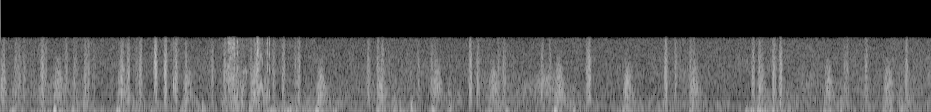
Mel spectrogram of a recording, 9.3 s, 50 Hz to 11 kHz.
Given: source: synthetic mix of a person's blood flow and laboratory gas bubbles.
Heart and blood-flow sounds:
Doppler ultrasound of blood flow; subclavian vein
1.70-1.79 s: bubbles
2.19-2.73 s: bubbles
From the record:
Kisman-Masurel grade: 211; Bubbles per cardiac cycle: several, 3 to 8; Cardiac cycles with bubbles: 1 to 10%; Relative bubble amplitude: barely perceptible (0.100 to 0.250); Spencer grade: 1 (occasional bubble signal discernible with the cardiac motion signal, with majority of cardiac periods free of bubbles); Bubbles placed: anywhere in the cardiac cycle

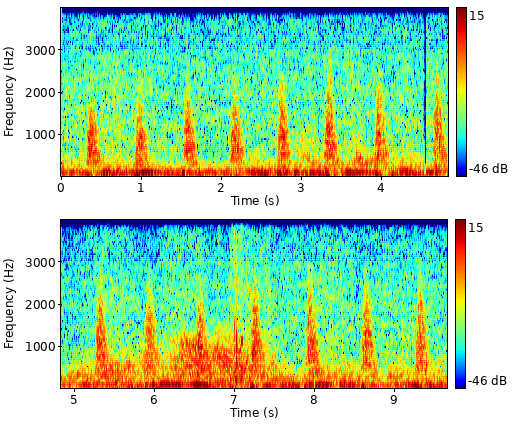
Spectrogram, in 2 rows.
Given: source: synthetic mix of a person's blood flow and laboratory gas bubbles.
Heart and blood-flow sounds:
Doppler ultrasound of blood flow; subclavian vein
6.78-6.83 s: bubbles
6.91-7.20 s: bubbles
From the record:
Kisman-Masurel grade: 212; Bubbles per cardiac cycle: several, 3 to 8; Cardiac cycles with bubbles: 1 to 10%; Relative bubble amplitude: moderate (0.250 to 0.450); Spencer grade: 1 (occasional bubble signal discernible with the cardiac motion signal, with majority of cardiac periods free of bubbles); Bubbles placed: anywhere in the cardiac cycle

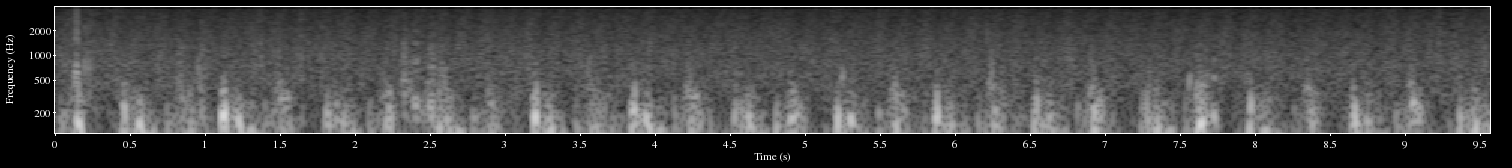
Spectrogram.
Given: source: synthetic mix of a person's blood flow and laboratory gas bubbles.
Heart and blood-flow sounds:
Doppler ultrasound of blood flow; precordium
0.08-0.26 s: bubbles
0.39-0.53 s: bubbles
0.93-1.02 s: bubbles
2.28-2.63 s: bubbles
5.22-5.29 s: bubbles
7.25-7.33 s: bubbles
7.52-7.78 s: bubbles
From the record:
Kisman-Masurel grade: 121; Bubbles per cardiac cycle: 1 to 2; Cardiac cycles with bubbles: 10 to 50%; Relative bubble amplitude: barely perceptible (0.100 to 0.250); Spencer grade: 2 (many but less than half of the cardiac periods contain bubble signals, singularly or in groups); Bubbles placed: anywhere in the cardiac cycle

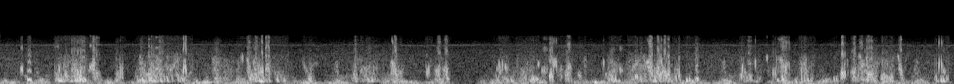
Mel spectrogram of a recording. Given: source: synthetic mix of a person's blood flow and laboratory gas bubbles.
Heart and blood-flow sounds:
Doppler ultrasound of blood flow; precordium
0.17-0.35 s: bubbles
0.51-1.03 s: bubbles
1.14-1.27 s: bubbles
1.33-1.93 s: bubbles
2.10-2.88 s: bubbles
3.02-3.19 s: bubbles
3.50-4.05 s: bubbles
4.24-4.53 s: bubbles
4.92-5.75 s: bubbles
5.77-5.88 s: bubbles
6.00-6.24 s: bubbles
6.26-7.01 s: bubbles
7.38-8.15 s: bubbles
8.30-9.07 s: bubbles
9.33-9.51 s: bubbles
From the record:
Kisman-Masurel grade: 444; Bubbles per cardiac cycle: continuous sound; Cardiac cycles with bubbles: 100%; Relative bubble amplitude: maximal (0.775 to 0.999); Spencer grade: 4 (maximum detectable bubble signal sounding continuously throughout systole and diastole of every cardiac period, and overriding the amplitude of the normal cardiac signals); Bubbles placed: only in the low amplitude regions of the cardiac cycle

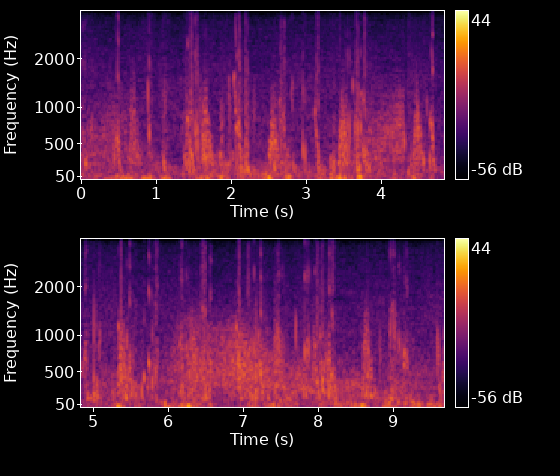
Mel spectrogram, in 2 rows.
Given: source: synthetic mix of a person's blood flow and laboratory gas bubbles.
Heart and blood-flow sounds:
Doppler ultrasound of blood flow; subclavian vein
0.00-0.17 s: bubbles
0.40-0.57 s: bubbles
0.86-0.97 s: bubbles
1.06-1.19 s: bubbles
1.32-1.72 s: bubbles
1.75-1.80 s: bubbles
1.95-2.28 s: bubbles
2.54-2.75 s: bubbles
2.80-2.87 s: bubbles
2.92-3.03 s: bubbles
3.09-3.21 s: bubbles
3.29-3.41 s: bubbles
3.45-3.90 s: bubbles
4.26-4.45 s: bubbles
4.53-4.76 s: bubbles
4.83-5.14 s: bubbles
5.24-5.88 s: bubbles
6.15-6.61 s: bubbles
6.90-7.64 s: bubbles
7.68-7.75 s: bubbles
7.78-8.30 s: bubbles
8.58-8.86 s: bubbles
8.94-9.24 s: bubbles
9.56-9.69 s: bubbles
From the record:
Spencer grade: 3 (all of the cardiac periods contain showers or single bubble signals, but not dominating or overriding the cardiac motion signals); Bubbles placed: anywhere in the cardiac cycle

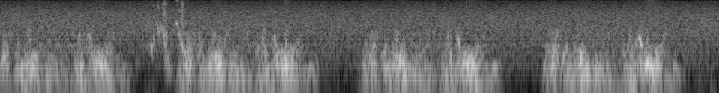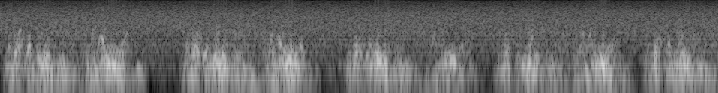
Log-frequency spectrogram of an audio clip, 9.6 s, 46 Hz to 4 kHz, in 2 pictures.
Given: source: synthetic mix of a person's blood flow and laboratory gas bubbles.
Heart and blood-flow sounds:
Doppler ultrasound of blood flow; precordium
0.97-1.41 s: bubbles
From the record:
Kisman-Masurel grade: 111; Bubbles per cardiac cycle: 1 to 2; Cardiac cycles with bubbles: 1 to 10%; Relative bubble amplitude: barely perceptible (0.100 to 0.250); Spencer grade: 1 (occasional bubble signal discernible with the cardiac motion signal, with majority of cardiac periods free of bubbles); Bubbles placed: anywhere in the cardiac cycle

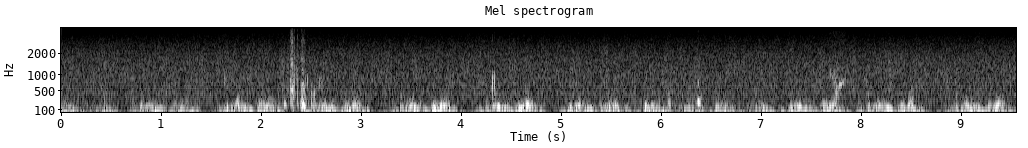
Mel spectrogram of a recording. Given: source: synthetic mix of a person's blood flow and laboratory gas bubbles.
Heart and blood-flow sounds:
Doppler ultrasound of blood flow; precordium
1.61-1.67 s: bubbles
1.74-1.80 s: bubbles
2.19-2.63 s: bubbles
4.27-4.38 s: bubbles
6.05-6.11 s: bubbles
6.33-6.44 s: bubbles
7.67-7.85 s: bubbles
9.53-9.56 s: bubbles
From the record:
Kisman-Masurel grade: 123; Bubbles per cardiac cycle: 1 to 2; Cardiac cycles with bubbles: 10 to 50%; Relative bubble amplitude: loud (0.450 to 0.775); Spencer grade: 2 (many but less than half of the cardiac periods contain bubble signals, singularly or in groups); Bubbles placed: anywhere in the cardiac cycle

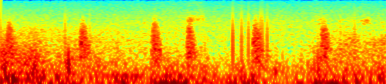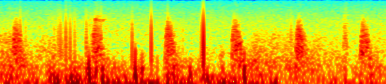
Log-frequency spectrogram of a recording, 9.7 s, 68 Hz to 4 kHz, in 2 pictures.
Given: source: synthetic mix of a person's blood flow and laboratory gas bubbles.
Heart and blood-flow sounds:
Doppler ultrasound of blood flow; subclavian vein
no bubbles
From the record:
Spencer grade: 0 (complete lack of bubble signals)

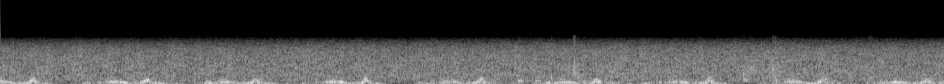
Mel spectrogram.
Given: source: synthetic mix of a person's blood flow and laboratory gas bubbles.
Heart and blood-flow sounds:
Doppler ultrasound of blood flow; precordium
0.00-0.03 s: bubbles
5.14-5.44 s: bubbles
5.50-5.55 s: bubbles
5.71-5.87 s: bubbles
7.39-7.58 s: bubbles
7.69-7.82 s: bubbles
8.69-8.75 s: bubbles
From the record:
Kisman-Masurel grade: 221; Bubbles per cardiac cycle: several, 3 to 8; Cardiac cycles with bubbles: 10 to 50%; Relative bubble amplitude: barely perceptible (0.100 to 0.250); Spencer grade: 2 (many but less than half of the cardiac periods contain bubble signals, singularly or in groups); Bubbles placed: only in the low amplitude regions of the cardiac cycle

